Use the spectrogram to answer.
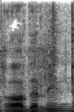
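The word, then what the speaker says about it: Hölderlin: Dunque, da Leopardi, appunto, non ripeto, ripetilo tu. – Holderlin. – Perfetto, così non faccio stupidaggini.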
